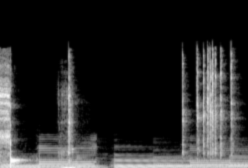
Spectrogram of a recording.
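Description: Quiet intro sound design: a sharp pop just after the start, a softer second hit a little after half a second, then soft sustained music chords.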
